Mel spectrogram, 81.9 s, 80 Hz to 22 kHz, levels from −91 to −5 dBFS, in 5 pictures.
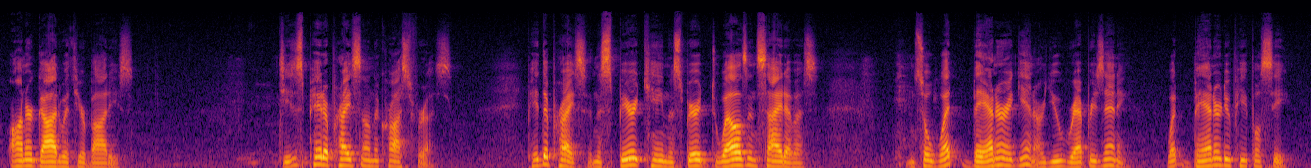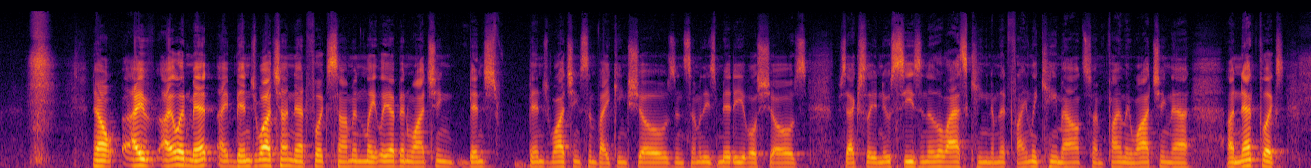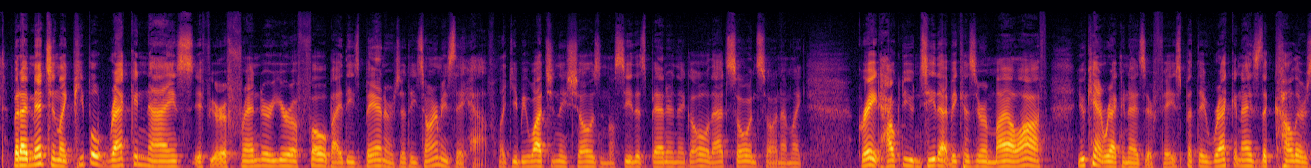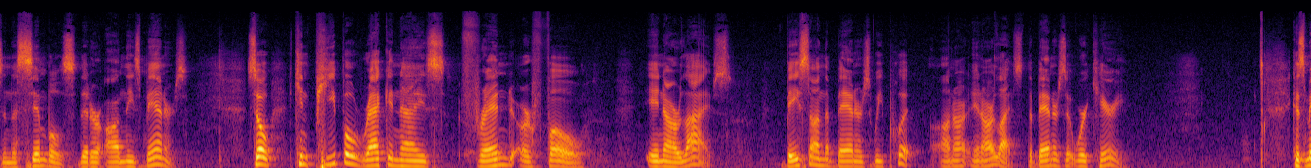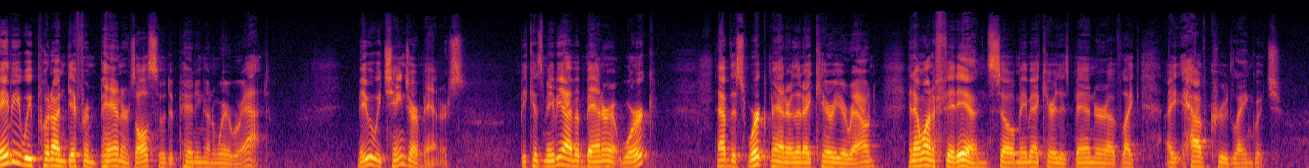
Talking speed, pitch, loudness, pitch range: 175 wpm, 120 Hz, -22 LUFS, 110-135 Hz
